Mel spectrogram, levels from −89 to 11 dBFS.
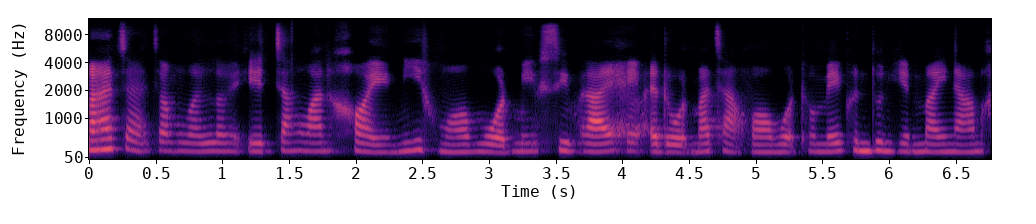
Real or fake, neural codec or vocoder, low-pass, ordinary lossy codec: fake; codec, 24 kHz, 0.9 kbps, WavTokenizer, large speech release; none; none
